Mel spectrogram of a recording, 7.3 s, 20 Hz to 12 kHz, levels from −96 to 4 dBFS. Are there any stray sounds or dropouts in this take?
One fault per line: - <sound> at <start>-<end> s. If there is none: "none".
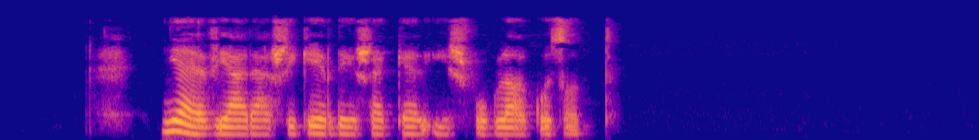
none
